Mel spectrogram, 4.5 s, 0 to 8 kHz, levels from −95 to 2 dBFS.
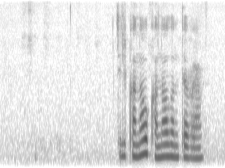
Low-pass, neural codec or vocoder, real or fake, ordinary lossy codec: none; none; real; none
